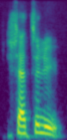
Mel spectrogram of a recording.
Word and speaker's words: Chastellux: pronounce his name and especially not to pronounce the s or the X chatulu and so he is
